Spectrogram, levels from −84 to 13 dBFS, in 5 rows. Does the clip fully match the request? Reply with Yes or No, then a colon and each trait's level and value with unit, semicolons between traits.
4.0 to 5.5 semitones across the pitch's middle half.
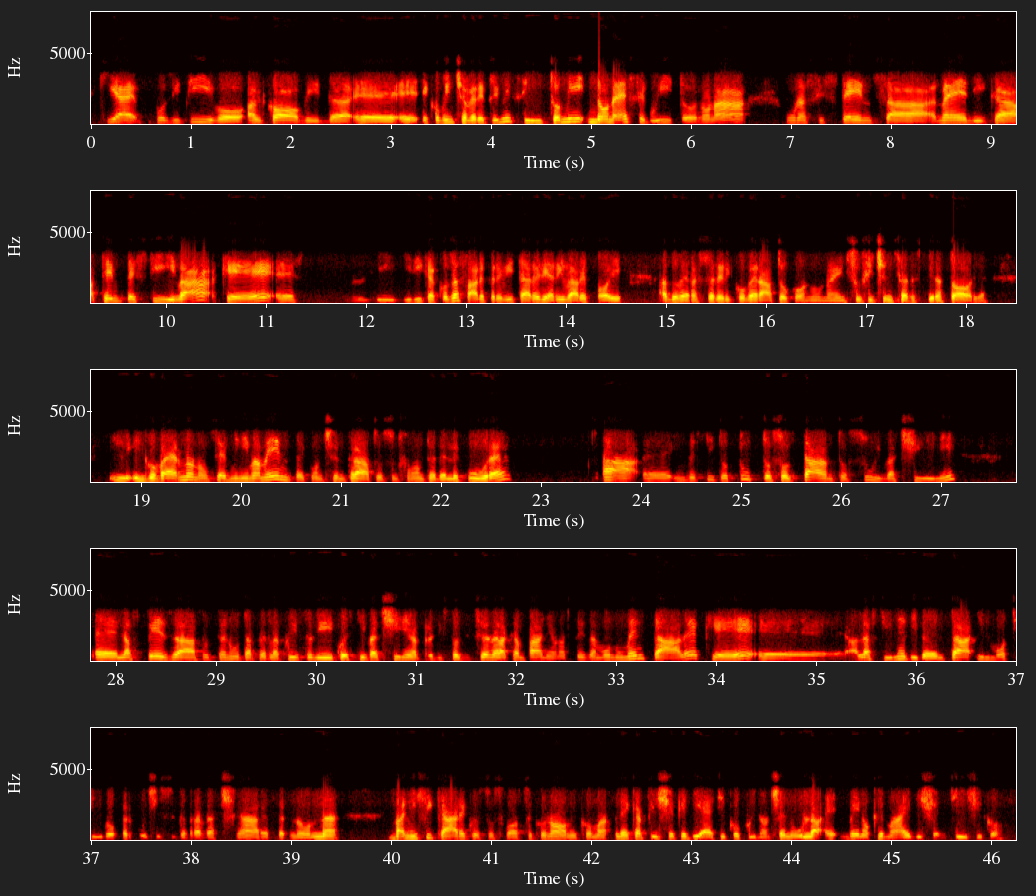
Yes: average, 4.5 semitones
